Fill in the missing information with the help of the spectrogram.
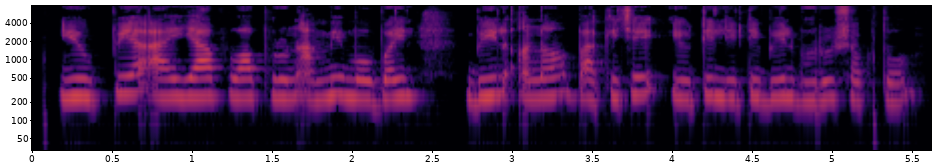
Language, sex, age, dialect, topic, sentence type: Marathi, female, 25-30, Varhadi, banking, statement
